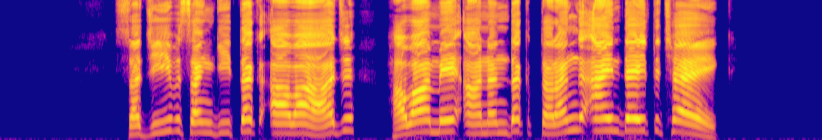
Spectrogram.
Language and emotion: Maithili, happy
